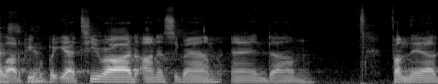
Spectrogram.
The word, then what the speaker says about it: TROD: people first see it a lot of people think it's pronounced trod and I'm like no it's it's it's T rod that's actually a really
